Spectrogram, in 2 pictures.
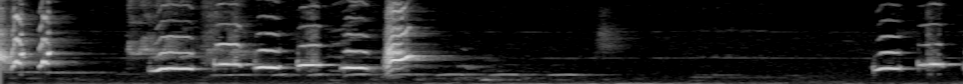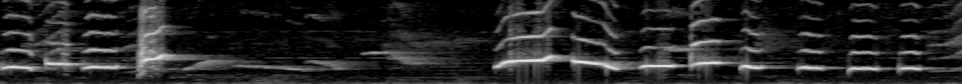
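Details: Oriental magpie-robin song meant to trigger singing in other magpie-robins: three bursts of clear, quick whistled notes, some slurred up and down, the phrases separated by silent pauses of a second or more.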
